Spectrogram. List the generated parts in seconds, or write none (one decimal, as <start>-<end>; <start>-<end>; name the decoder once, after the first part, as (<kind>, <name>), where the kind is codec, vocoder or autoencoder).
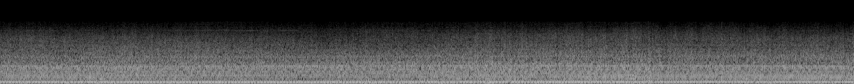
none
